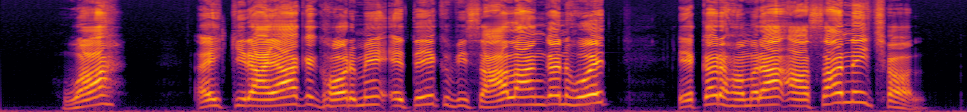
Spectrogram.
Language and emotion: Maithili, surprised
